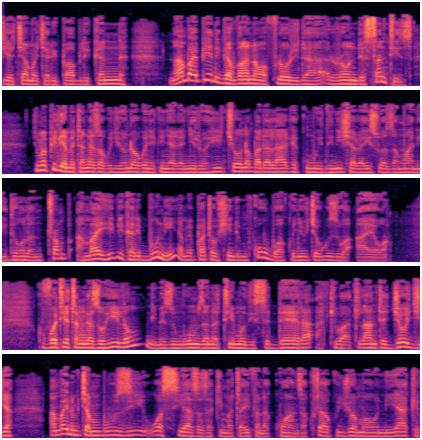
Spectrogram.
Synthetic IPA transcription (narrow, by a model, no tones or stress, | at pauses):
iat͡ʃamat͡ʃaɾipablikanːaːmbajɛpianiɠavanawaflɔɾidaɾɔndɛsɛntis | ʄumapiliamɛtaŋɡazakuʄiɔndɔakwɛɲɛkiɲaɡaɲiɾɔɦit͡ʃɔnaɓaɗalajak̬ɛkumuiðiniʃaɾaisiwazamanidɔnald̚tɾampambajɛɦivikaɾiɓuniamɛpatauʃindim̩kuɓwakwɛɲɛut͡ʃaɡuziwaʔajɔwa | kufuatiataŋɡazɔɦilɔnimɛzuŋɡum̩zanatimɔðisɛdɛɾaʔakiwaːtlantad͡ʒɔd͡ʒiaambaɛnim̩t͡ʃambuziwasias̬azakimataifanakwanzaku̥takakuʄuamaɔnijakɛ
